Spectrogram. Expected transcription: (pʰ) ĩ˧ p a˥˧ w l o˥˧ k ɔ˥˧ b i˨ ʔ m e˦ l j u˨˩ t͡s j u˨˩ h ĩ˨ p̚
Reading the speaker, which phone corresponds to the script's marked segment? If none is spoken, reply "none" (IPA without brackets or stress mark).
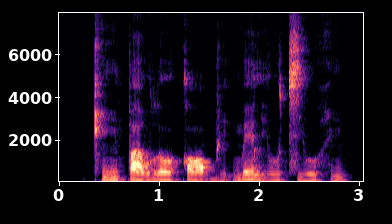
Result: kʰ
